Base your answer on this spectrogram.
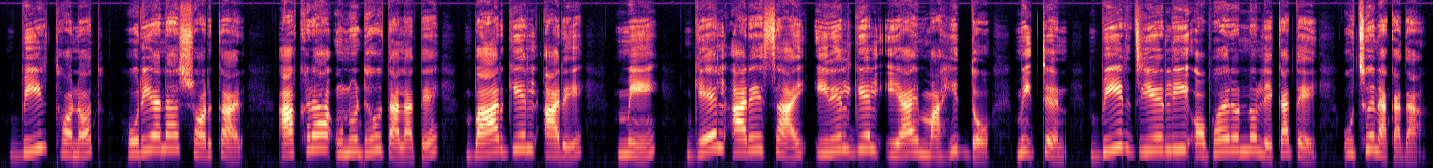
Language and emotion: Santali, neutral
